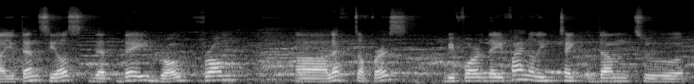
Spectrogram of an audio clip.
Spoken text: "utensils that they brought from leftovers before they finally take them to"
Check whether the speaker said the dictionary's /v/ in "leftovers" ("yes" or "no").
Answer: no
